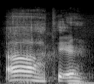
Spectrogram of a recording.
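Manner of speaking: ordinary talk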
